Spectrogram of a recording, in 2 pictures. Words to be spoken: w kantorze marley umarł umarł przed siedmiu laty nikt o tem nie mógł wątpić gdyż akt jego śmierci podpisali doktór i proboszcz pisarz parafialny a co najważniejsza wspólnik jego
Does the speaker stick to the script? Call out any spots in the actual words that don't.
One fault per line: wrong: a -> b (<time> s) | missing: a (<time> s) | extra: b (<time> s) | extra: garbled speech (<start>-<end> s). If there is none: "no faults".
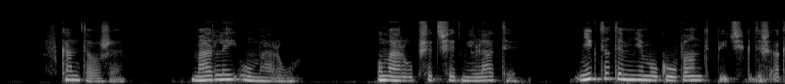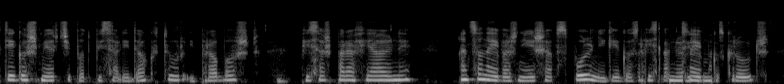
extra: garbled speech (14.2-15.1 s)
